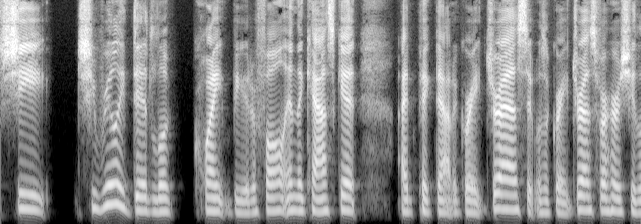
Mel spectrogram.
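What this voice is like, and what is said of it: Usual voice. Nothing is said of it.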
